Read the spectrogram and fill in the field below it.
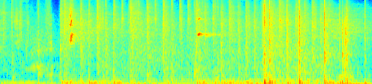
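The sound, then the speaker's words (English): Five basketballs bounce at once as someone tries to juggle them in a juggling contest, their thuds overlapping in a busy, irregular patter, with faint voices in the background. “You have three balls. I have five basketballs.”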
